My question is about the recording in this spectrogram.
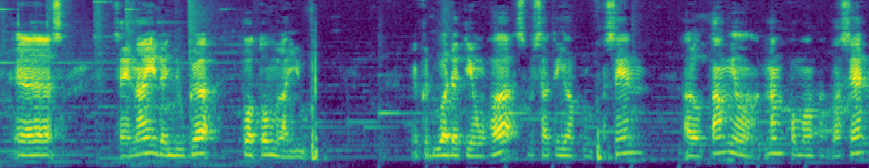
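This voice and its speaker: Young man, student presenter, hesitant, fillers, mid-pitched voice, faint background music. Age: young adult. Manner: hesitant, frequent "eh" fillers while reading figures. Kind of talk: reading a class presentation.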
